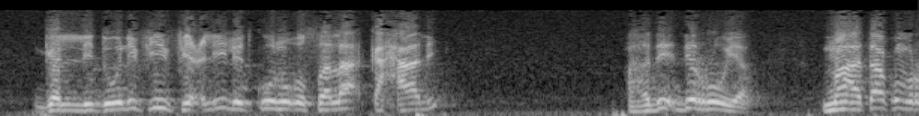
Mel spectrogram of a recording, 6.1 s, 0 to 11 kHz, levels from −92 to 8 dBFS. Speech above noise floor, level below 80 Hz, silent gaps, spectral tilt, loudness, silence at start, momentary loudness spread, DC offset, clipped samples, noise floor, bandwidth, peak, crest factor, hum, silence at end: 33 dB; -42 dBFS; none; -5 dB/octave; -17 LUFS; 0.2 s; 7 LU; under 0.1%; under 0.1%; -50 dBFS; 8.4 kHz; -2 dBFS; 16 dB; none; 0 s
